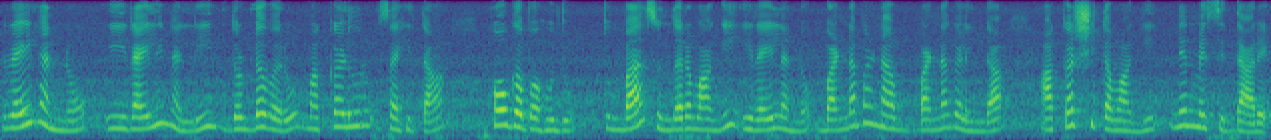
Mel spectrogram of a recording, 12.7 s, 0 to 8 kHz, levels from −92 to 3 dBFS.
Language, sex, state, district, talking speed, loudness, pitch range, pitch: Kannada, female, Karnataka, Bellary, 80 wpm, -20 LUFS, 230-295 Hz, 250 Hz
